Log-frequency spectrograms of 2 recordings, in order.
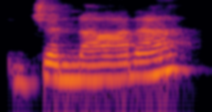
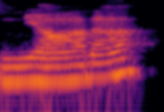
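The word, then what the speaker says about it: jñāna: this means meditation and also janana now i'm saying that phonetically but it's nyana and that means wisdom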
